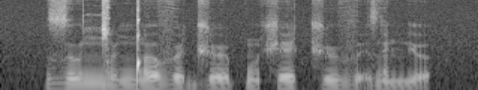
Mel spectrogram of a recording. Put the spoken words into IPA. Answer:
zɯ ŋ͡ǀʉŋ͡ǃə vød͡ʒøːpũʃe t͡ʃʉ vḛzẽnʲə

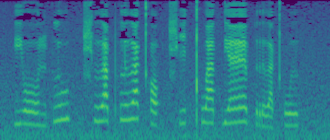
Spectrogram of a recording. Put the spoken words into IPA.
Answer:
joː˨˩nkluː˥˩k̚ t͡ɕʰɯ˥˩a̯ pʰlɯ˥˩a̯kʰɔ˨˩ʔ t͡ɕʰi˦˥t̚kʰwa˥˩t̚jɛː˥˩ prɯ˩˦a̯kʰwɯ˦˥k̚

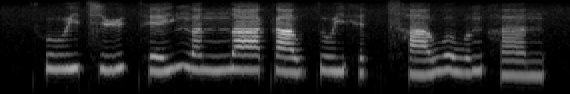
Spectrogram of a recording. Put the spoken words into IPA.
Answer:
t̪ʰuː˨˧jt͡syː˨˥ t̪ʰe˨˥jŋɐ˧n n̪aː˧ kaː˨wt̪uː˨j hɪ˨˥k̚t͡sʰaː˨˥wo˧w ʊ˧ŋ hɐ˨n

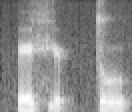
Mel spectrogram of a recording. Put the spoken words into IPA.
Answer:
efʲøʔtːu

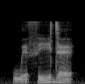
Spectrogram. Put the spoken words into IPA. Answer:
wɪθidɛ

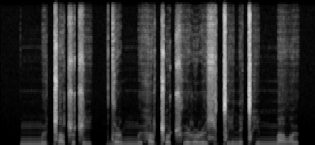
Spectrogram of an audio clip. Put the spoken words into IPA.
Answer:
mːɯ ǁaʈ͡ʂɯʈ͡ʂi | dɤɭmːɯhaɭǁo ʈ͡ʂʰɯɭo ɭɯɕɯ ǀineǀʰi mːalˠɯ

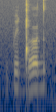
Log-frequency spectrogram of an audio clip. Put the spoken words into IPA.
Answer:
piɡ͡ǃɵd

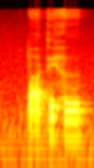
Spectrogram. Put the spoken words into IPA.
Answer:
pɑ̰ky hɯ

